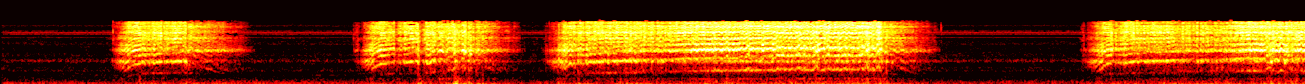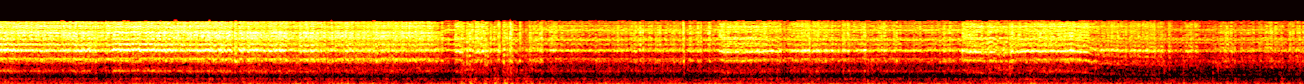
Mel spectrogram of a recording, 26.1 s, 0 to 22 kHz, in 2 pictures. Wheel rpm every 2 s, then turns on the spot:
20, 30, 60, 140, 110, 40, 150, 160, 160, 160, 160, 170, 130.
none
